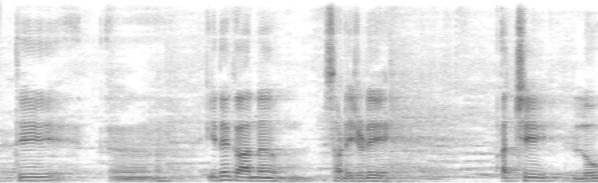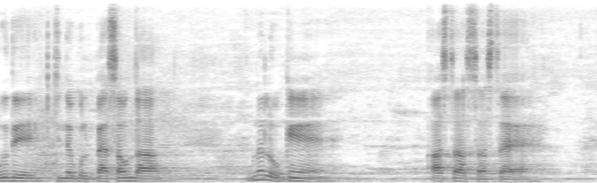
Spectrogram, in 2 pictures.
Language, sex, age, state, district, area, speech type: Dogri, male, 30-45, Jammu and Kashmir, Udhampur, rural, spontaneous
